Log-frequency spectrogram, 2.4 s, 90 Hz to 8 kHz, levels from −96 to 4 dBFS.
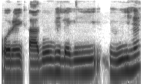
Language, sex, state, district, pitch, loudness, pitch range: Hindi, male, Bihar, Araria, 160 Hz, -15 LUFS, 145-170 Hz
